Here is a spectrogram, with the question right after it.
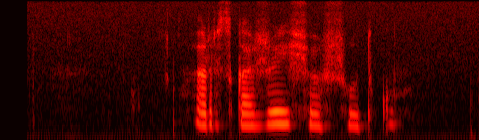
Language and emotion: Russian, neutral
